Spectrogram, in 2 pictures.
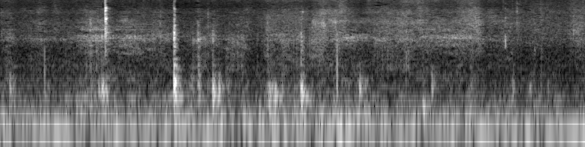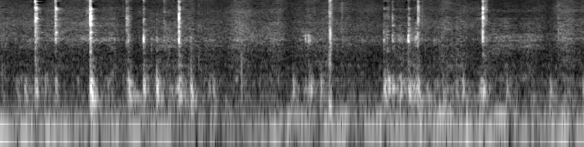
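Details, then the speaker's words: Renault Logan rear shock absorber knocking over bumps on rough road, sharp irregular knocks over road rumble; top nut tightened almost fully as usual after shock replacement causes it, fixed by slowly backing off the nut until knock stops. "То есть , обычно именно так затягивают амортизаторы при их замене. Именно так и появляется этот стук."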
